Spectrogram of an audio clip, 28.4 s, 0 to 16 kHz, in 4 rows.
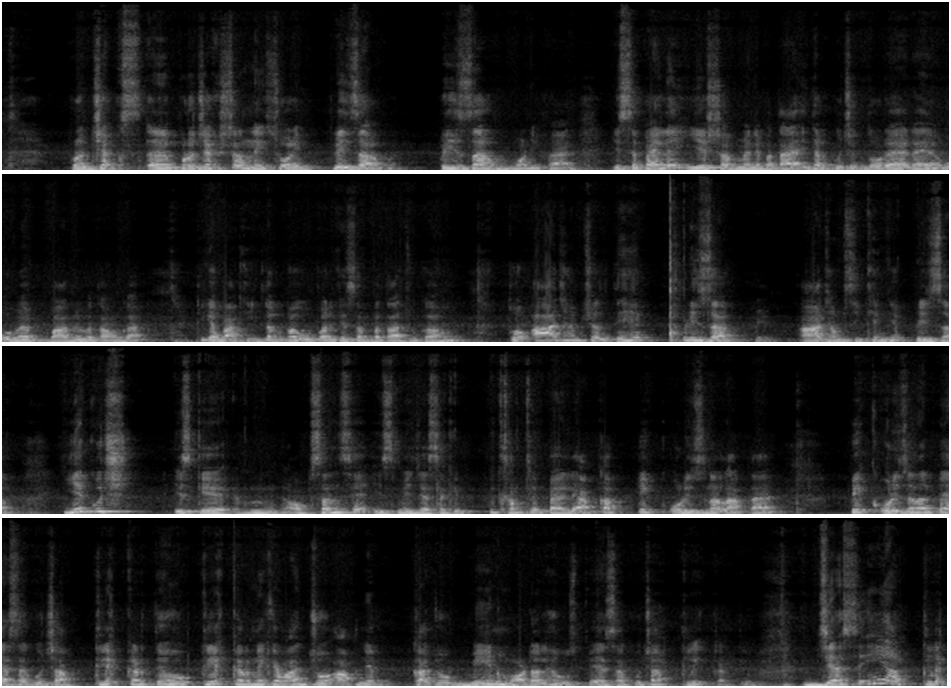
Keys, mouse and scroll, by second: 12.1 click, 13.8-14.4 middle drag, 20.7 click, 21.4-22.0 middle drag, 25.7 click.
